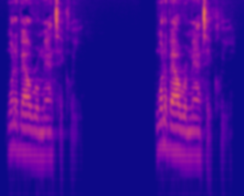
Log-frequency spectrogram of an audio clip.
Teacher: about 结尾的 t 出现了失去爆破的现象，只做口型和舌位，但是把声音给吞进去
